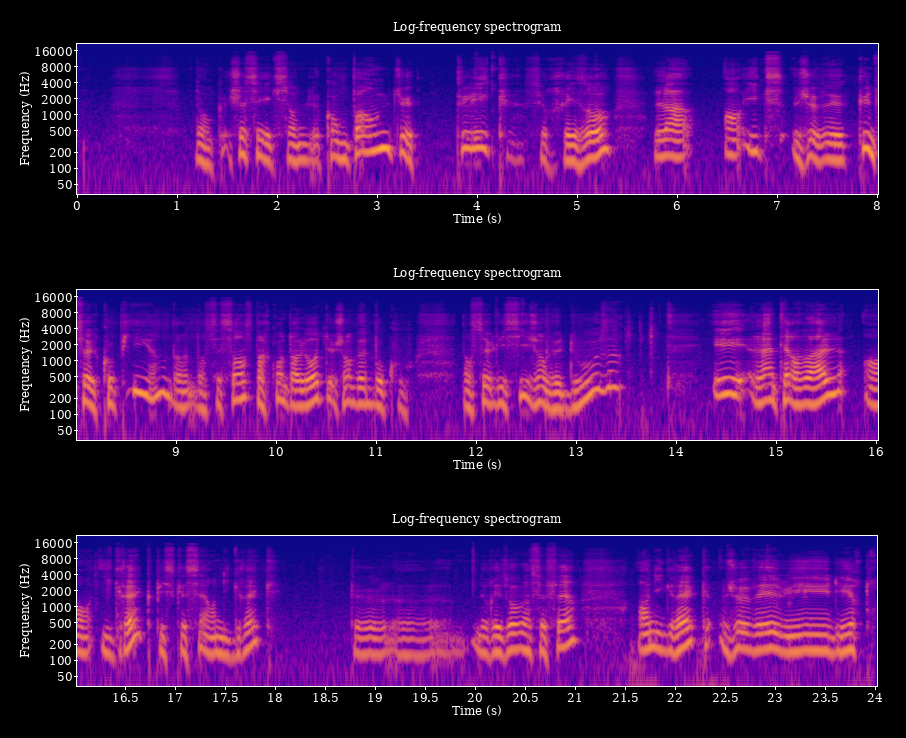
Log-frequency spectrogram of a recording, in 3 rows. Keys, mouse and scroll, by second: 4.0 click, 6.2-12.2 scroll down 1, 12.2 click, 13.4 KP_1, 13.6 KP_2, 22.5 click, 23.9 KP_3.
